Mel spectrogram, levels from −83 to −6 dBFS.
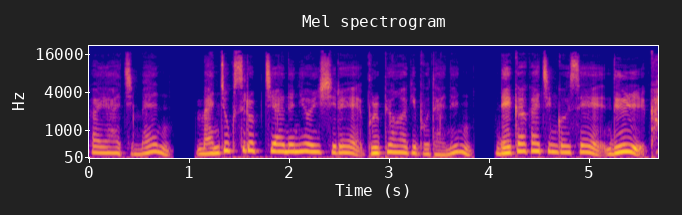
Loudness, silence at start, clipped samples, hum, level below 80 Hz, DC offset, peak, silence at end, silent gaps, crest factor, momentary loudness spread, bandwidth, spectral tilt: -24 LUFS; 0 s; under 0.1%; none; -52 dBFS; under 0.1%; -8 dBFS; 0 s; none; 14 dB; 7 LU; 18 kHz; -5 dB/octave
